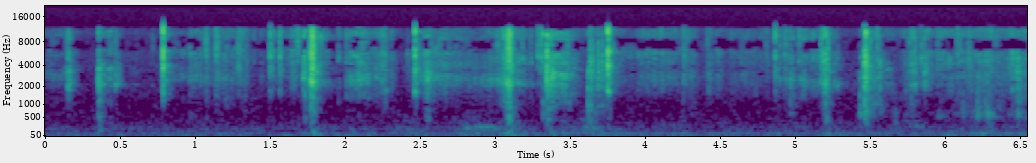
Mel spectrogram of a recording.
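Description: A blade shaves curled flakes off a solid light-green bar of soap held in the hand. It makes quiet, bright, crisp scraping strokes with short sharp clicks and soft crinkly rustles between them. There is almost no low end and very little ring after each cut.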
